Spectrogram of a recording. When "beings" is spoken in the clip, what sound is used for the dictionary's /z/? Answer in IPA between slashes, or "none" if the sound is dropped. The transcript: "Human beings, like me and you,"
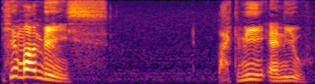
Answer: /s/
